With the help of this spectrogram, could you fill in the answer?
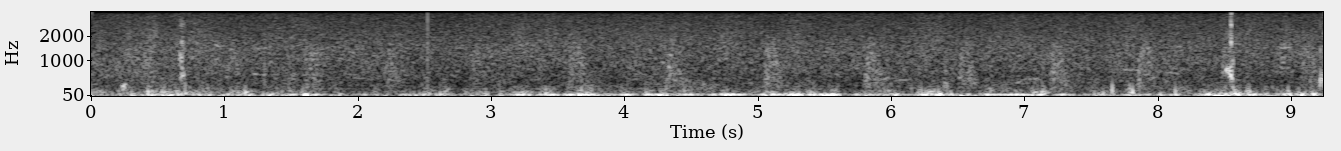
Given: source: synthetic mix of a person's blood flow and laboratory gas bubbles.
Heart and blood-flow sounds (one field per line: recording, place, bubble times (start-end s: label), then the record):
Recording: Doppler ultrasound of blood flow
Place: subclavian vein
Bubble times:
0.21-0.29 s: bubbles
0.65-0.71 s: bubbles
8.48-8.62 s: bubbles
9.13-9.25 s: bubbles
From the record:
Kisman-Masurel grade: 121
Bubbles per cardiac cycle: 1 to 2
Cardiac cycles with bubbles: 10 to 50%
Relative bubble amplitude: barely perceptible (0.100 to 0.250)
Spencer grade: 2 (many but less than half of the cardiac periods contain bubble signals, singularly or in groups)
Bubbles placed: anywhere in the cardiac cycle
